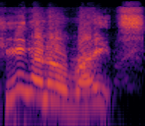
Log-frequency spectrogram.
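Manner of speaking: high, loud hammed-up yell at a kid; mock yell. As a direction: shout it down at a bratty kid. Retold father yelling at kid.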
